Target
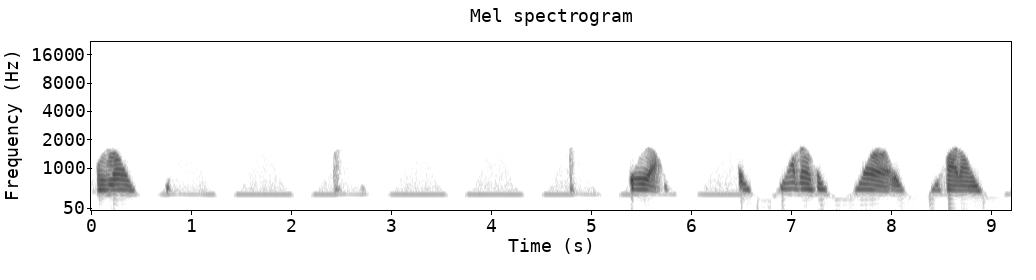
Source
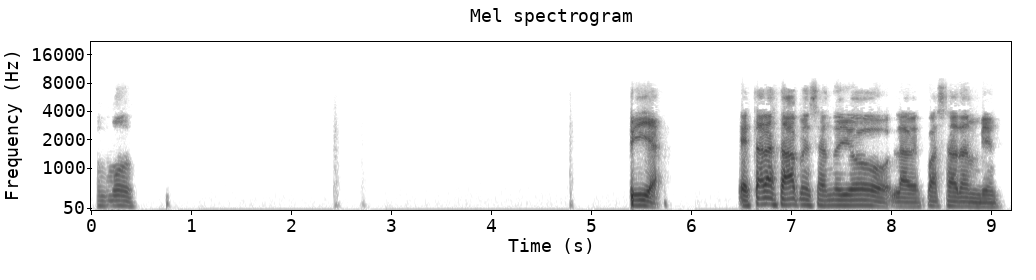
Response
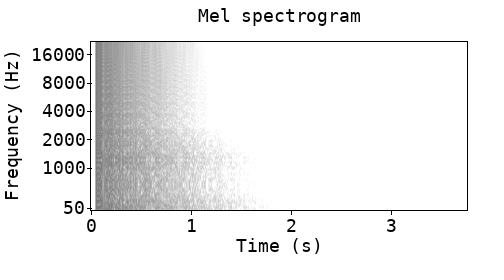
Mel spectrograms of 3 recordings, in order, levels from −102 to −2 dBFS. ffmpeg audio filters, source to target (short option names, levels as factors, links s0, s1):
-af "afreqshift=380,acompressor=threshold=0.01:ratio=4,afftfilt=real='re*lt(b*sr/1024,270*pow(1600/270,0.5+0.5*sin(2*PI*1.3*pts/sr)))':imag='im*lt(b*sr/1024,270*pow(1600/270,0.5+0.5*sin(2*PI*1.3*pts/sr)))':win_size=1024:overlap=0.75,volume=2.37"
